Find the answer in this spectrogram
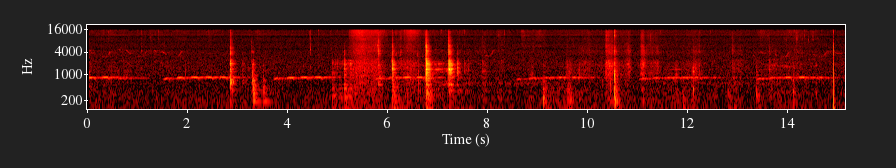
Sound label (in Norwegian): uglelyder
